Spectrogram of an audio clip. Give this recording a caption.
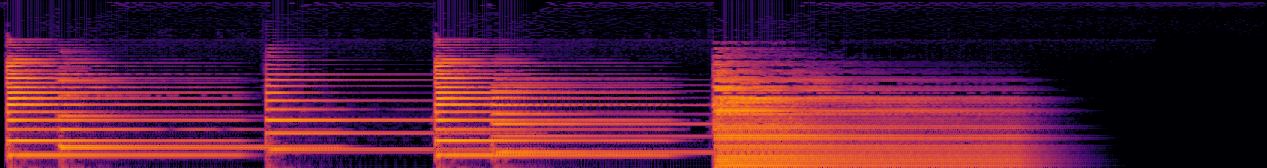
A simple sad melody for a game over screen.
When our hero dies and the screen fades to black, you know it's over, but that doesn't mean we can't re-start.
death, game-over, games, sad, soundtrack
